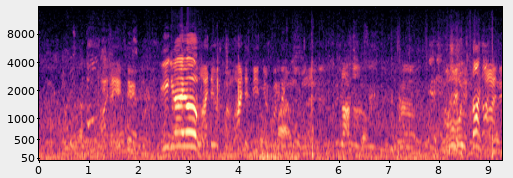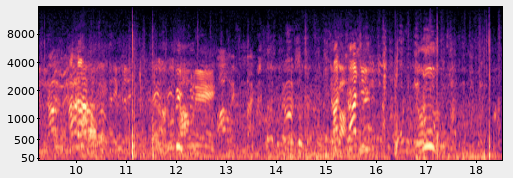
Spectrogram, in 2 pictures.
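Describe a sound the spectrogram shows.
Young women on a field shout and call out to each other from a distance.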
